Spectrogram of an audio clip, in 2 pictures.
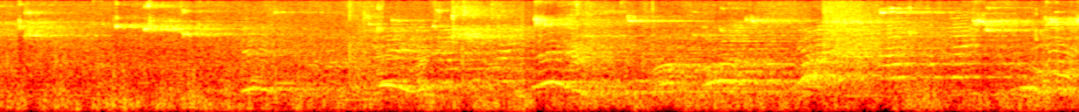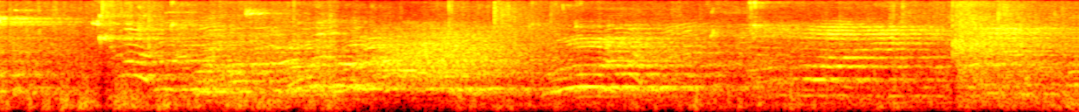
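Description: Basketball bouncing on a gym court during play, with players and onlookers shouting in an echoing hall.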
